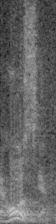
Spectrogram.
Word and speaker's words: Rússia: é Rússia. R-U-S-S-I-A. With an accent on the U.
